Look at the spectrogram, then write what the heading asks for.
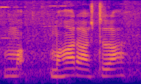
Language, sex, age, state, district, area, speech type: Punjabi, female, 45-60, Punjab, Pathankot, rural, spontaneous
